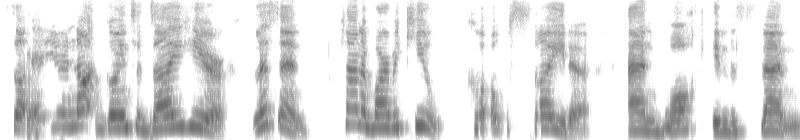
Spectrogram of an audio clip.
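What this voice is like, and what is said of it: Caribbean accent. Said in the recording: “this is me and my Caribbean accent ... when I get accent-y”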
